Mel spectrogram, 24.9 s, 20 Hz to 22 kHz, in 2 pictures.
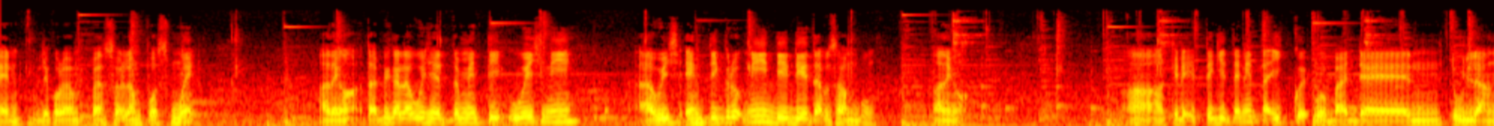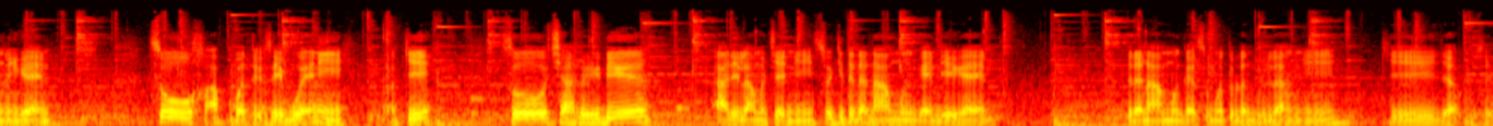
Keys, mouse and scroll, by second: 1.6 r, 9.4 right click, 12.1 ctrl+Tab, 12.7 middle click, 12.7 scroll up 4, 14.8 click, 17.8-18.6 middle drag, 17.8-18.6 scroll down 2, 18.6 click, 19.9 Tab, 20.6 click, 21.9 click.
